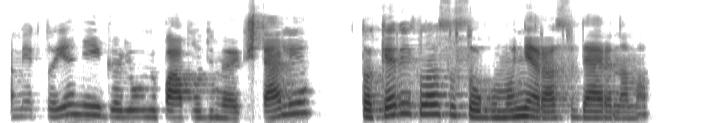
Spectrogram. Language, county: Lithuanian, Šiauliai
